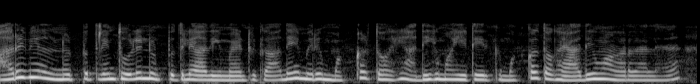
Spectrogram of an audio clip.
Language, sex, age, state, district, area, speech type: Tamil, female, 18-30, Tamil Nadu, Kallakurichi, urban, spontaneous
